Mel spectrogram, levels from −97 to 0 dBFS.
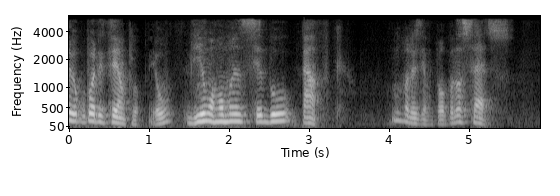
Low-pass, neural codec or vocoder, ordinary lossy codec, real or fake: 5.4 kHz; codec, 16 kHz in and 24 kHz out, 0.6 kbps, FocalCodec, streaming, 2048 codes; AAC, 24 kbps; fake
